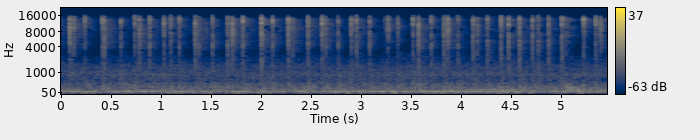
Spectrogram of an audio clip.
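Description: Long acrylic nails tap rapidly on a small, filled lip gloss tube held sideways, striking both its body and its chrome metallic cap. Dozens of crisp, bright clicks with almost no ring fall in a fast, uneven rhythm. A soft low rumble runs underneath throughout.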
